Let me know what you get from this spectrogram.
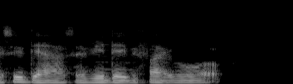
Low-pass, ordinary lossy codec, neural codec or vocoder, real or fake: none; none; none; real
